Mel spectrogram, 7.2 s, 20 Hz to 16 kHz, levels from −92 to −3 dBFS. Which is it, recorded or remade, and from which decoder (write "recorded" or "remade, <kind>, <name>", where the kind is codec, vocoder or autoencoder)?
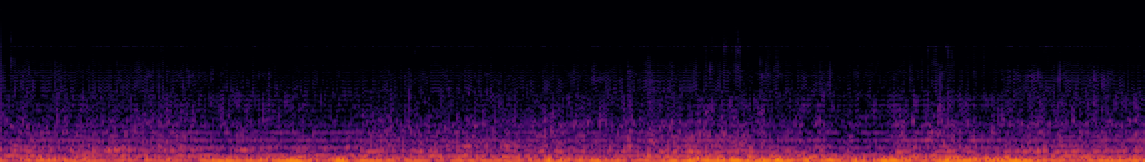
remade, vocoder, BigVGAN v2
